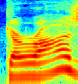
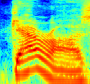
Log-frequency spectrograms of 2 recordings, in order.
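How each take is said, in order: First: The stress is on the second syllable. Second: The stress is on the first syllable. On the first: This is how Americans say it. "Garage is what we say, with this emphasis on the latter syllable" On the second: This is how British people say it. "Garage is what I've heard a lot of Brits say"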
